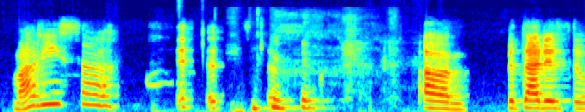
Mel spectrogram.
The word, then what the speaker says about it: Mirriam: Erin I love how you say my name Marisa um but that is the way you say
